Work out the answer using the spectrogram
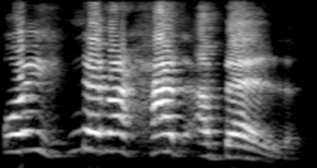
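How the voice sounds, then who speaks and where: A man voicing a muddled, hard-of-hearing little storybook character, loud, puzzled and exclaiming. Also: very high voice, wildly swooping pitch, slow, pitched above the performer's own voice, exaggerated voice.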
